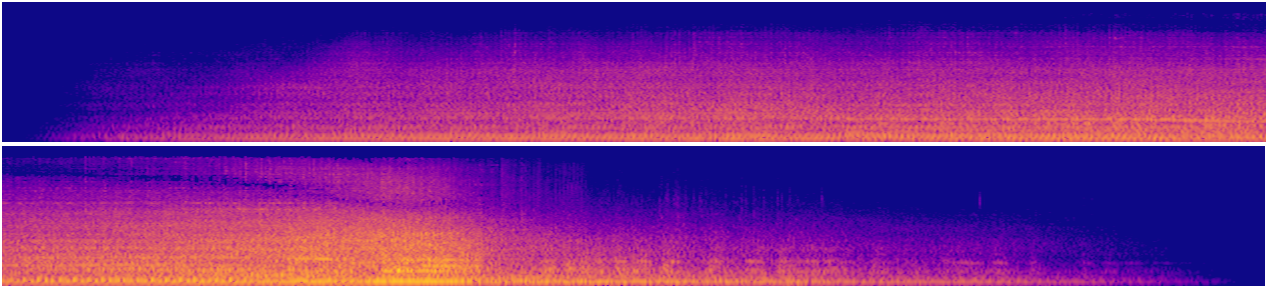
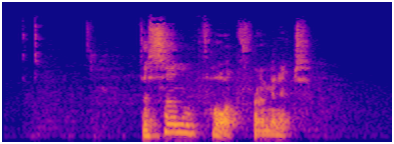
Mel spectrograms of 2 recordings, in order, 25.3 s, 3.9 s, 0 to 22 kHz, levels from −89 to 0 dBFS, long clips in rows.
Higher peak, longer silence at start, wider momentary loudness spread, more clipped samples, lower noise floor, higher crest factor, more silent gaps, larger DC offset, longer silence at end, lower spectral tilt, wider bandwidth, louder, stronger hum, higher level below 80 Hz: first, -2 dBFS vs -8 dBFS; first, 1.75 s vs 0.3 s; first, 23 LU vs 12 LU; neither; first, -87 dBFS vs -71 dBFS; about the same, 22 dB vs 20 dB; neither; neither; first, 2.35 s vs 0.85 s; first, -6 dB/octave vs -4.5 dB/octave; about the same, 16 kHz vs 15.5 kHz; first, -22 LUFS vs -25 LUFS; neither; first, -36 dBFS vs -64 dBFS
